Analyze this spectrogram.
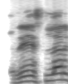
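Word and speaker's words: wrestler: रेसलर कहते हैं दोस्तों पहलवान को, रेसलर, देखिए इसमें टी साइलेंट है।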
